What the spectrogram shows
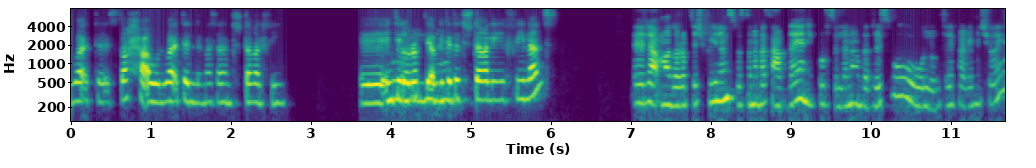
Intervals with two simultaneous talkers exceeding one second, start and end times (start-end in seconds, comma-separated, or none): none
